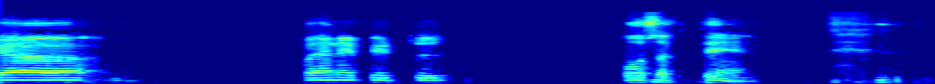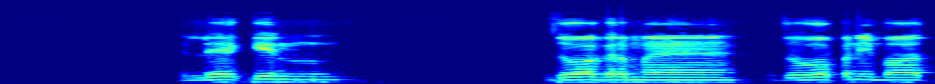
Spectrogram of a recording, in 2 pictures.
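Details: Adult man who stammers, speaking in a Hindi-language stammering support session; real stuttering.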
